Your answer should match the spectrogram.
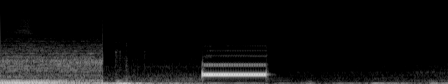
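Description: Engine and road drone inside the VW Golf R's cabin, cut off suddenly about a second in. About two seconds in comes a single steady electronic tone lasting under a second, a phone's call tone.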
